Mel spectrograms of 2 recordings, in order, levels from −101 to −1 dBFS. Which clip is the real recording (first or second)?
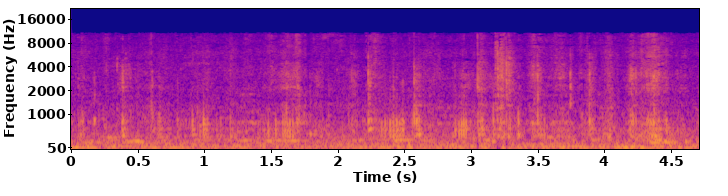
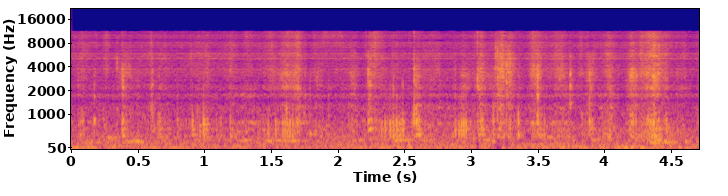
first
